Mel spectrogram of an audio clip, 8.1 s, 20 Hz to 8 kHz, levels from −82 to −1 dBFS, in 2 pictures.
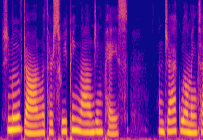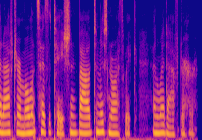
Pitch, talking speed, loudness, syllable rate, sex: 190 Hz, 170 wpm, -16 LUFS, 5.1 syllables/s, female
